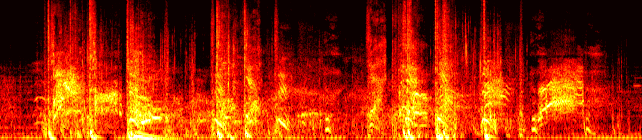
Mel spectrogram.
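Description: A heavy club strikes with dull, hard thuds.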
